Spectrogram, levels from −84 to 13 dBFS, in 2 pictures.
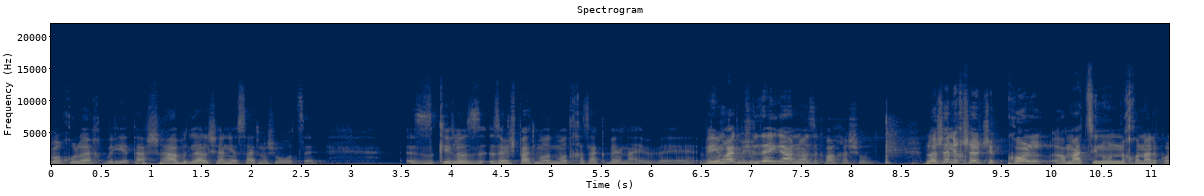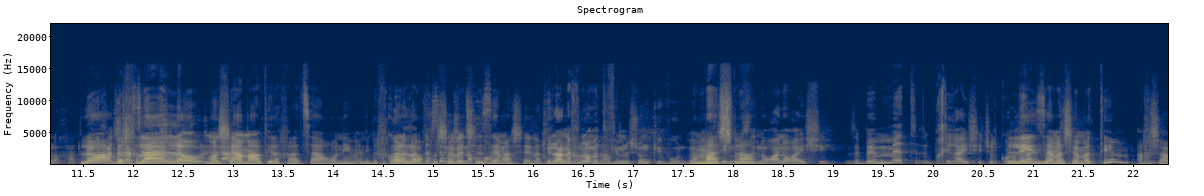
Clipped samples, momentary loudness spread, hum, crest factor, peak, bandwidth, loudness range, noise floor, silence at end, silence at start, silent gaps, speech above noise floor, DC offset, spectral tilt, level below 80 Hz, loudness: under 0.1%; 20 LU; none; 24 dB; -4 dBFS; 15.5 kHz; 15 LU; -58 dBFS; 0 s; 0 s; none; 31 dB; under 0.1%; -4.5 dB/octave; -50 dBFS; -25 LUFS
